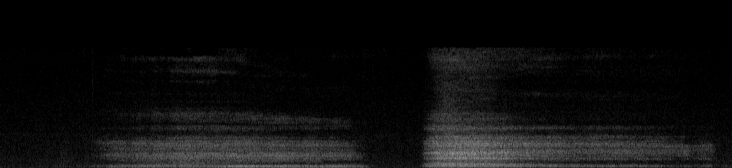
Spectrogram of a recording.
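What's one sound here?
A woman breathes in and out slowly and audibly.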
